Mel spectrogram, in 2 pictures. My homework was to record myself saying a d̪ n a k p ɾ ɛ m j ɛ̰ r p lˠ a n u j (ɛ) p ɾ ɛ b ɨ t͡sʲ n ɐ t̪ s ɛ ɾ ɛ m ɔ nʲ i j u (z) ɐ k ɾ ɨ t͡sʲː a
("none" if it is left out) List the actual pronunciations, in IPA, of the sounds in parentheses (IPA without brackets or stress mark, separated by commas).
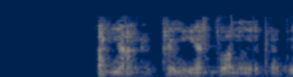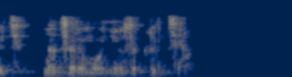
ɛ, z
